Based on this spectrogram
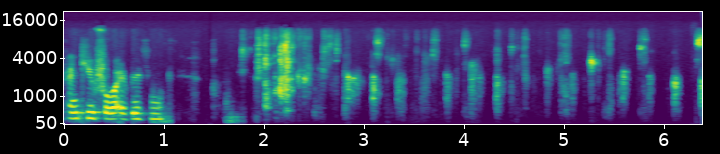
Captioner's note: applause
